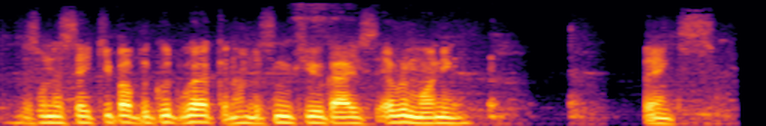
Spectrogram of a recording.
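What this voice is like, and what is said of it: Accent from Pretoria, South Africa. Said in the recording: “You can probably hear by my Moy accent, and I'm from Pretoria”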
